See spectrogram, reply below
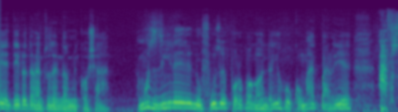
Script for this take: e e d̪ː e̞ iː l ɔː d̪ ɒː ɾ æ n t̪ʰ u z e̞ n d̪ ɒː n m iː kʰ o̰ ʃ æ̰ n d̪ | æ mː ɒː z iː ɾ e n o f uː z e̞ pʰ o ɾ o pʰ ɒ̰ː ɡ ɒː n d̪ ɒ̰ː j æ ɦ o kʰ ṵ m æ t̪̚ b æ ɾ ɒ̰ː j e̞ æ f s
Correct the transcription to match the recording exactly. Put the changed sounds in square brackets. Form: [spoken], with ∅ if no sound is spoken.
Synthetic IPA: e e d̪ː e̞ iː [ɾ] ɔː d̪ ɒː ɾ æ n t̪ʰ u z e̞ n d̪ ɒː n m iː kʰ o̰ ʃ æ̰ n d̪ | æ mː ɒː z iː ɾ e n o f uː z e̞ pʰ o ɾ o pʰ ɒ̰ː ɡ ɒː n d̪ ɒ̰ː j [e] ɦ o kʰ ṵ m æ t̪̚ b æ ɾ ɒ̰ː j e̞ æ f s

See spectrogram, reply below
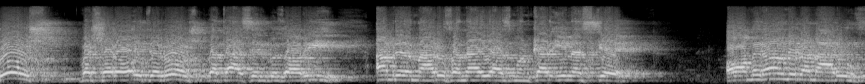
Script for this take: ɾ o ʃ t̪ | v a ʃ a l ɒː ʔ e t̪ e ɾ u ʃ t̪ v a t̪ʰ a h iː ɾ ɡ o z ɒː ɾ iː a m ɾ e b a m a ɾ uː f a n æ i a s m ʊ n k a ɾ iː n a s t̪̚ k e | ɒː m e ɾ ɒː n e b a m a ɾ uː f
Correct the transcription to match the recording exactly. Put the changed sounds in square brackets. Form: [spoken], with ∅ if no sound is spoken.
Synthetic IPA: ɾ o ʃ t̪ | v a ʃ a [ɾ] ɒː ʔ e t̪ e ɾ [o] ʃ t̪ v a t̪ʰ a [s] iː ɾ ɡ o z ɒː ɾ iː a m ɾ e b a m a ɾ uː f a n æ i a [z] m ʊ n k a ɾ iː n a s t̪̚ k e | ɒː m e ɾ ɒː n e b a m a ɾ uː f

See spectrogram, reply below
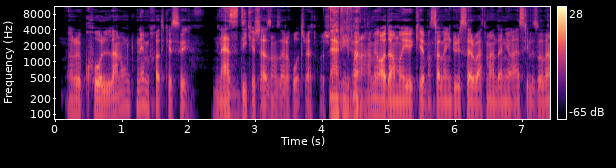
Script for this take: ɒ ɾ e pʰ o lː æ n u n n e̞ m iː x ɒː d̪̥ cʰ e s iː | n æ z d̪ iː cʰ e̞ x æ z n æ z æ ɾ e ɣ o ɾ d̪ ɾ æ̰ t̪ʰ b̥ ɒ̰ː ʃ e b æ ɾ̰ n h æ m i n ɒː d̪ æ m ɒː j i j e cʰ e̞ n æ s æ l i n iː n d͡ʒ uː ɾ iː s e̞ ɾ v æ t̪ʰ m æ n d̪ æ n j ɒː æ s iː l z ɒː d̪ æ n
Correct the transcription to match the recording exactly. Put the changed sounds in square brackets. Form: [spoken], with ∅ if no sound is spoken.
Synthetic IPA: ɒ ɾ e [kʰ] o lː æ n u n n e̞ m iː x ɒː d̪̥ cʰ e s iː | n æ z d̪ iː cʰ e̞ [ʃ] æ z n æ z æ ɾ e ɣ o [∅] d̪ ɾ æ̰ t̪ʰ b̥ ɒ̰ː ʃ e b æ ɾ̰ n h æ m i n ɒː d̪ æ m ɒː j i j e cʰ e̞ [m] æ s æ l [æ] n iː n d͡ʒ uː ɾ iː s e̞ ɾ v æ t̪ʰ m æ n d̪ æ n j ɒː æ s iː l z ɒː d̪ æ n

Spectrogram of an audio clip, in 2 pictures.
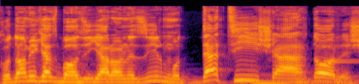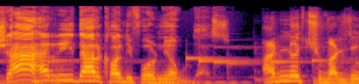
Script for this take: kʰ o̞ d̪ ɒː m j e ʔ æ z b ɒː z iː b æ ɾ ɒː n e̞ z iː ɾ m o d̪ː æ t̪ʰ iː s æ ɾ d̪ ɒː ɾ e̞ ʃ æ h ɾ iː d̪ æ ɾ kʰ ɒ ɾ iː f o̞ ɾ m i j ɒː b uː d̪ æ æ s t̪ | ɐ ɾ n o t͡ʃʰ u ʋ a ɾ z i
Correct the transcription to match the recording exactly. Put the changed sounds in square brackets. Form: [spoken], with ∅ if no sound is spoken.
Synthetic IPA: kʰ o̞ d̪ ɒː m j e [c] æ z b ɒː z iː [ɟ] æ ɾ ɒː n e̞ z iː ɾ m o d̪ː æ t̪ʰ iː [ʃ] æ ɾ d̪ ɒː ɾ e̞ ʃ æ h ɾ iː d̪ æ ɾ kʰ ɒ [l] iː f o̞ ɾ [n] i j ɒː b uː d̪ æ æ s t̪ | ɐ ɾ n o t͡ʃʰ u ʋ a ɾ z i

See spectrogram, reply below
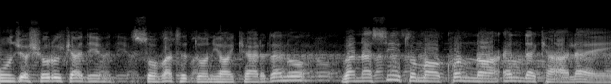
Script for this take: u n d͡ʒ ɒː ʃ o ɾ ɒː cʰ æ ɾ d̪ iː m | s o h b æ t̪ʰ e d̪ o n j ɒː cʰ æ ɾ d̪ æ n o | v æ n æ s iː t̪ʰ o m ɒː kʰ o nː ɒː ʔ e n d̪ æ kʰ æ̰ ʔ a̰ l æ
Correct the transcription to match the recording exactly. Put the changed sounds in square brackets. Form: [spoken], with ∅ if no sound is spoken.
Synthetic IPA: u n d͡ʒ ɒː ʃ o ɾ [uː] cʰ æ ɾ d̪ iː m | s o h b æ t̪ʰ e d̪ o n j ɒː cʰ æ ɾ d̪ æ n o | v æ n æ s iː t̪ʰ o m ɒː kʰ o nː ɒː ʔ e n d̪ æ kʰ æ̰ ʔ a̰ l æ

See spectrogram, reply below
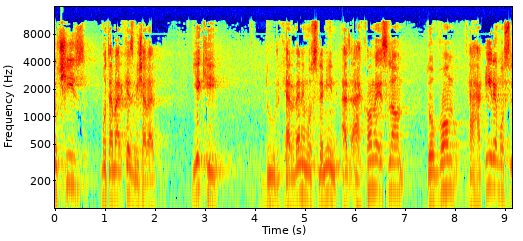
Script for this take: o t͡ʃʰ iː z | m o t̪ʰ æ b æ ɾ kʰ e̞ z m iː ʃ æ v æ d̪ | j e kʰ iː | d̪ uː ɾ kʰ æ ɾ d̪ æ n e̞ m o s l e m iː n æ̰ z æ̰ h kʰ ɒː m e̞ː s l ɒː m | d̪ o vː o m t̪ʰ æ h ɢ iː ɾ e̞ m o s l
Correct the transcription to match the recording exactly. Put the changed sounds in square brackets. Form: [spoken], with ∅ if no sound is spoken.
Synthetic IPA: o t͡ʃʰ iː z | m o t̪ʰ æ [m] æ ɾ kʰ e̞ z m iː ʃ æ v æ d̪ | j e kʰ iː | d̪ uː ɾ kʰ æ ɾ d̪ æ n e̞ m o s l e m iː n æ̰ z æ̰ h kʰ ɒː m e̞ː s l ɒː m | d̪ o vː o m t̪ʰ æ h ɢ iː ɾ e̞ m o s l

